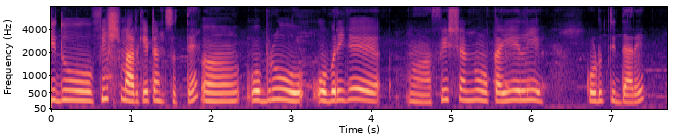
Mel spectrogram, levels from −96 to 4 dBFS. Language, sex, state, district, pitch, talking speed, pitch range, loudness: Kannada, male, Karnataka, Dharwad, 265 Hz, 80 wpm, 250-280 Hz, -18 LUFS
